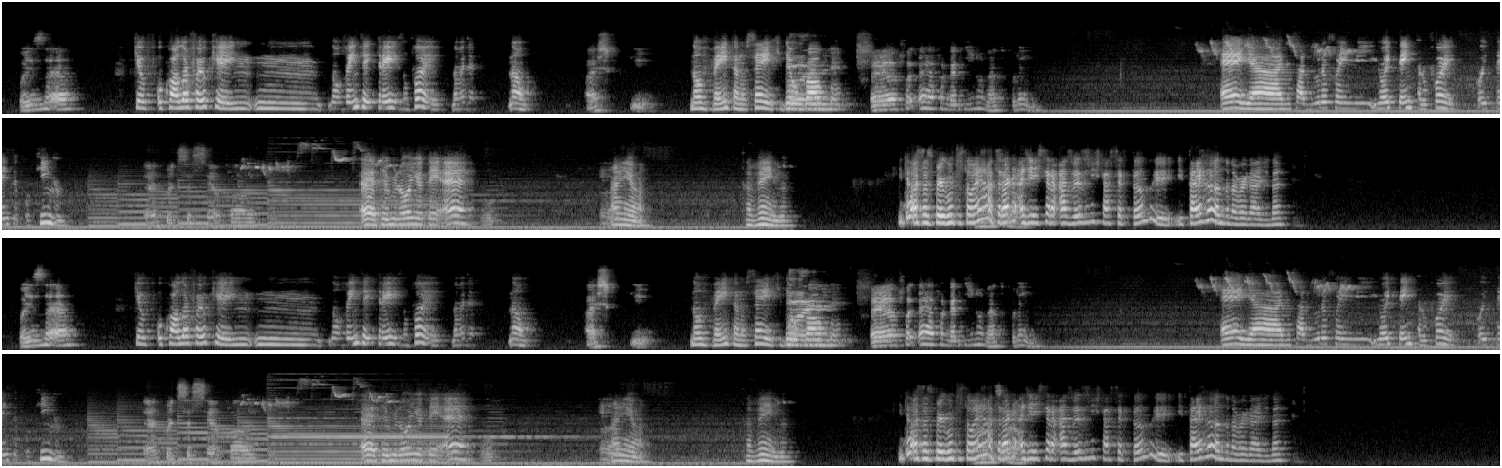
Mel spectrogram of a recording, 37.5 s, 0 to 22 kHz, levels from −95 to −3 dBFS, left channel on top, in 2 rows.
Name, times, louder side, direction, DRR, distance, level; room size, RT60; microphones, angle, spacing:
voice 1, 0.2-0.9 7.3-8.1 9.8-10.5 10.9-13.0 20.5-22.5 24.3-24.9 26.2-26.5 30.8-31.5, right 2 dB, 40° right, 1.4 m, -34 dB
voice 2, 1.7-5.9 6.3-6.6 8.6-10.5 15.2-18.2 18.4-19.6 23.2-24.6 26.3-26.9 28.0-28.6 29.9-34.8, left 4 dB, 45° left, 0.8 m, -28 dB
sound 1, 12.9-28.5, left 1 dB, ahead, 2.3 m, -45 dB
sound 2, 19.8-25.9, right 3 dB, 65° right, 1.8 m, -41 dB
14.0 x 13.5 x 2.9 m
head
